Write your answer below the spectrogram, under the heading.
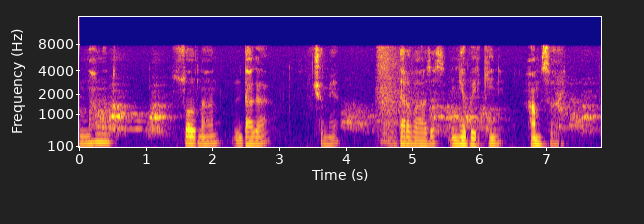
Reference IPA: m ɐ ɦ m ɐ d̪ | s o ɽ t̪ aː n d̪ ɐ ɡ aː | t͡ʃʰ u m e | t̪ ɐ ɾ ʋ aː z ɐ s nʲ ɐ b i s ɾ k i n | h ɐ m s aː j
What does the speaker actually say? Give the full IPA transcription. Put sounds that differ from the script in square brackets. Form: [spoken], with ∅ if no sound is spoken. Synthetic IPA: m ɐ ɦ m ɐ d̪ | s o [l] t̪ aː n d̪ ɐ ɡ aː | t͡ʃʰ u m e | [d̪] ɐ ɾ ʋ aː z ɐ s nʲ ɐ b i [∅] ɾ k i n | h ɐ m s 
